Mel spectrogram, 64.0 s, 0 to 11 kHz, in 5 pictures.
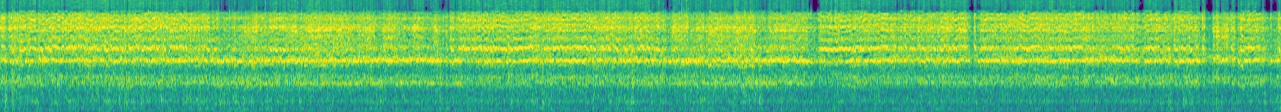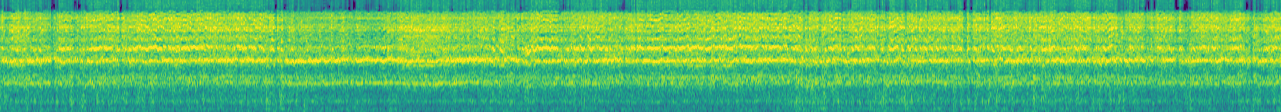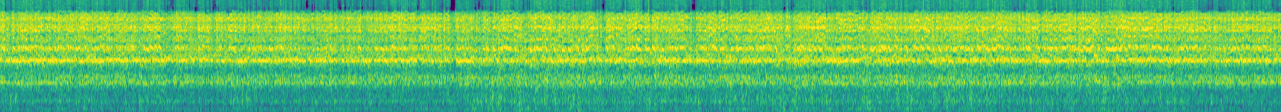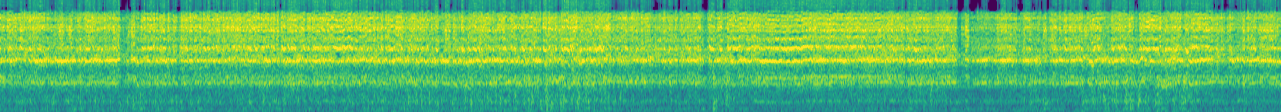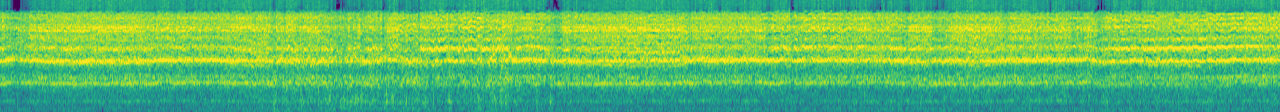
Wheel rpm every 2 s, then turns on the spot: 230, 220, 230, 220, 220, 230, 230, 230, 220, 220, 230, 230, 230, 230, 230, 230, 230, 230, 230, 230, 240, 230, 230, 230, 230, 230, 220, 220, 220, 230, 230, 220.
none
